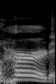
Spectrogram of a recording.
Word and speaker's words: Hurd: Is that H-E-R-D? No, H-U-R-D. – What? Oh, heard. It's like turd. – It's turd with an H.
